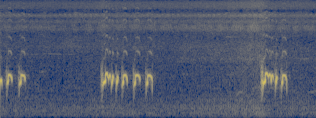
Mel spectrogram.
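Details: Sunrise cooing of a zebra dove in gedong mengo style used as a lure: three repeated phrases of low, pulsed coos, each a quick stutter then spaced notes, a few seconds apart, with faint background hiss.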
